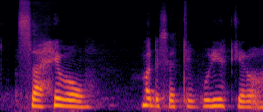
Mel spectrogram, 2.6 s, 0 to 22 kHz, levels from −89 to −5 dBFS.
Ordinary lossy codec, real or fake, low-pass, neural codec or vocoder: none; fake; none; codec, 44.1 kHz, 2.6 kbps, DAC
